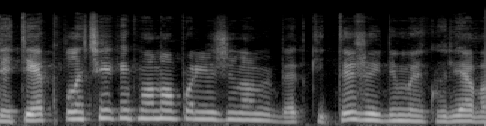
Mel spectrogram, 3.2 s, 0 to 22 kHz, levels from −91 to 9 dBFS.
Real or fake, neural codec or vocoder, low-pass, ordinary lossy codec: fake; codec, 32 kHz, 1.9 kbps, SNAC; 14.4 kHz; Opus, 64 kbps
